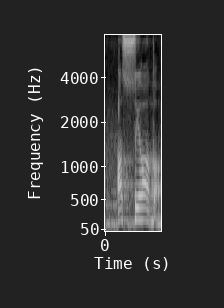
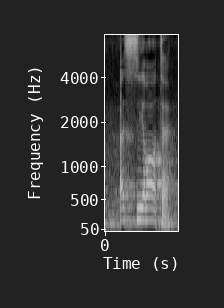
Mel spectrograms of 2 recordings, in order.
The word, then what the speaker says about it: الصراط: الكلمه يطل على الخطا مثل نطق السين ص او الصد س ادنا الصراط اهدنا الصراط ديت الصراط بالصاد والطاء ينطق الصاد س السرات ده خطا طل على اللفظ ه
